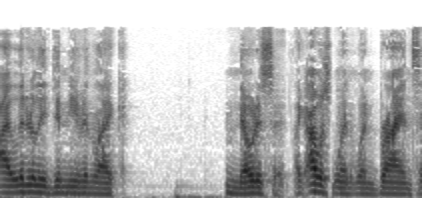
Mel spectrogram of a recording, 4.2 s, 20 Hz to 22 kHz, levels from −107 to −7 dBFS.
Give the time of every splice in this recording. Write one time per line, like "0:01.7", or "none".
0:03.3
